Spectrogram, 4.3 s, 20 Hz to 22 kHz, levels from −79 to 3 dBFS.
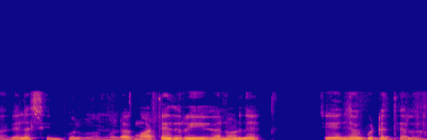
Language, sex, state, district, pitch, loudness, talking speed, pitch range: Kannada, male, Karnataka, Bellary, 120 Hz, -26 LUFS, 140 wpm, 120-130 Hz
